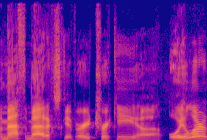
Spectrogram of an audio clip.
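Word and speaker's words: Euler: Uh Oiler, that's how that's pronounced, uh does a lot of that early work.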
